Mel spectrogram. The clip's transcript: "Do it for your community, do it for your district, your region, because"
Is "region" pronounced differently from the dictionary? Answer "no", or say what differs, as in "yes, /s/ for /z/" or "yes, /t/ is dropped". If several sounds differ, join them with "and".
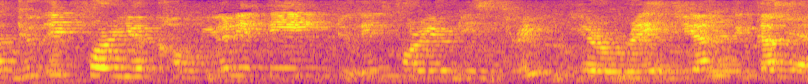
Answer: yes, /dʒ/ is dropped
